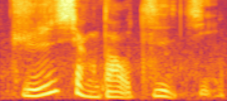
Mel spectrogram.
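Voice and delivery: plain reading voice

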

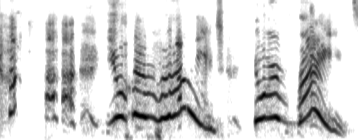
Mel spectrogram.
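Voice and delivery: put-on high, loud squeal of a laughing little girl; imitated child laughing. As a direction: crack up like a delighted child. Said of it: "she just starts laughing".

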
